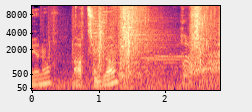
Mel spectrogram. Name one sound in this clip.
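A sword clashes with a sharp metallic ring.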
